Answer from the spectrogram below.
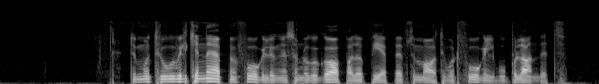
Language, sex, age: Swedish, male, 23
